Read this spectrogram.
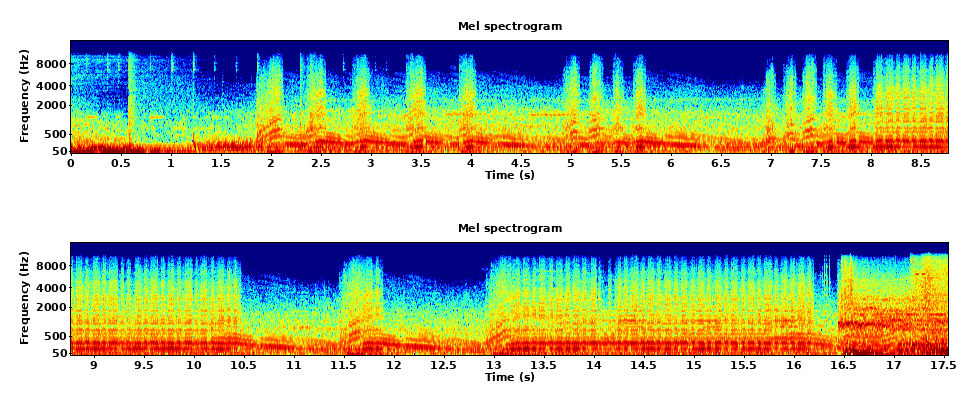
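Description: A sports car engine revs up and down repeatedly while idling.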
